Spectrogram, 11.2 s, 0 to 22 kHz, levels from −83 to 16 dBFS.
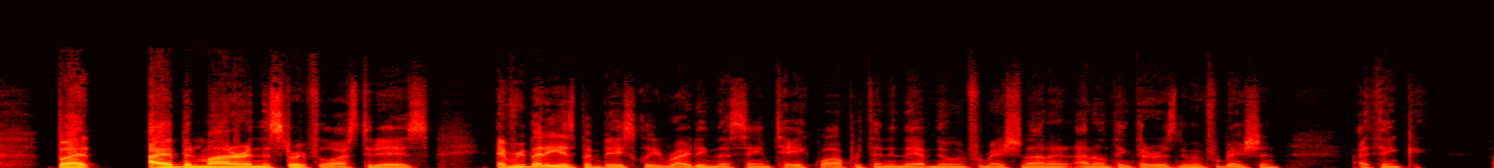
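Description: From 0.44 to 0.61 s and again from 1.11 to 1.79 s, the microphone input was likely set too high, pushing peaks about 8 dB and then about 7 dB past the converter's limit. This microphone overload shaves their tops flat, giving the loudest syllables a harsh, crackling edge.

The microphone volume was also stepped down, likely by the call software cutting input gain in single jumps: at 1.24 s by about 2 dB, at 2.25 s just before "for the last two" by about 5 dB, and at 4.29 s between "two days everybody has" and "been basically writing the" by about 4 dB. Each time, voice and background drop abruptly together.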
